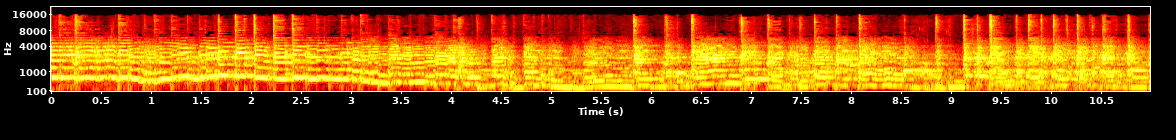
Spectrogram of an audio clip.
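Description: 1967 Gibson ES-335 semi-hollow electric guitar played through a 1965 Fender Deluxe Reverb amp: a busy, continuous lead line of picked single notes, with quick runs that fall in pitch a few times.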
